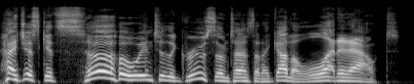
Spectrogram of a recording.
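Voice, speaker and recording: A woman's voice: lowish voice, normal speed, dry recording, studio quality, natural voice. A woman voicing a smug, hyperactive male sloth witness with a cocky drawl.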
